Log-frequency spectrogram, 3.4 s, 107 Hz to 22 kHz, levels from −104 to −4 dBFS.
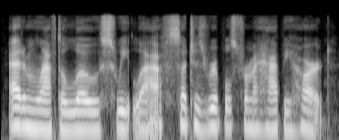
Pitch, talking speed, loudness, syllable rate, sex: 170 Hz, 230 wpm, -21 LUFS, 5.4 syllables/s, female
